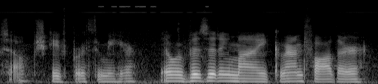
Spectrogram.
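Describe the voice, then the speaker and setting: A woman with an unusually deep voice recalls her childhood in an oral history interview. She speaks in short, factual statements. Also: steady tone, normal speed, a little mellow, smooth. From Taiwan.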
